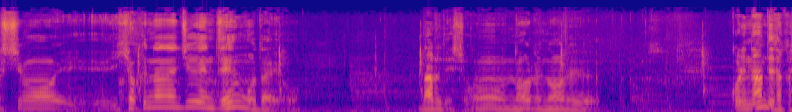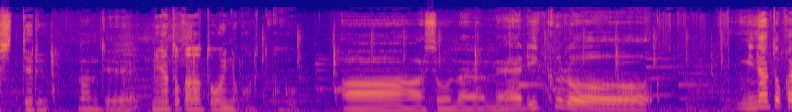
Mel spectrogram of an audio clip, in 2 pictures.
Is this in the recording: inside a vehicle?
yes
